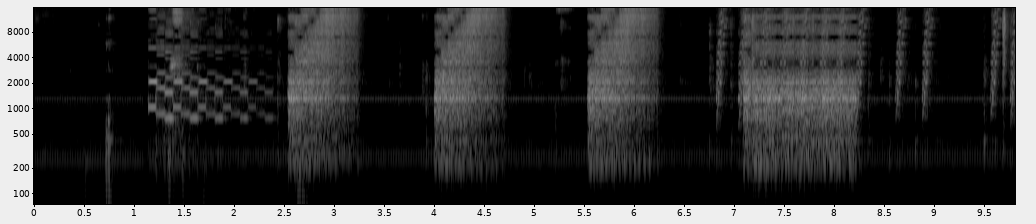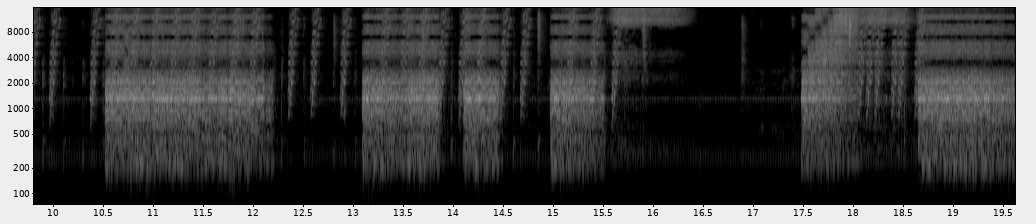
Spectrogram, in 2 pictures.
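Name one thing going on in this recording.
Retro video game music and bleeping sound effects play through a television speaker.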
